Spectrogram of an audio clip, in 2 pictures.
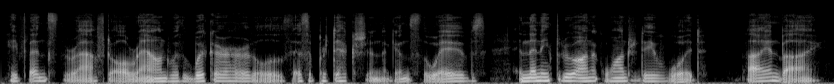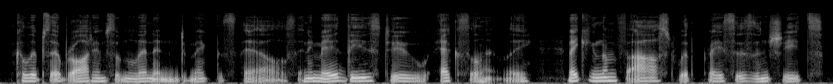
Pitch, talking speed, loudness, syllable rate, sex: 150 Hz, 175 wpm, -21 LUFS, 4.5 syllables/s, female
